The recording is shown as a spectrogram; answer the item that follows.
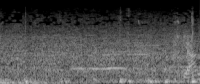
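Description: Basketball being dribbled on a hardwood court, a run of bounces, over the steady noise of an arena crowd.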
